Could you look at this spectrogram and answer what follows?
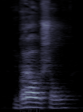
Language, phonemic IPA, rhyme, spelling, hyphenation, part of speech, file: Dutch, /ˈbrɑu̯.səl/, -ɑu̯səl, brouwsel, brouw‧sel, noun, Nl-brouwsel.ogg
- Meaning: concoction, brewage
